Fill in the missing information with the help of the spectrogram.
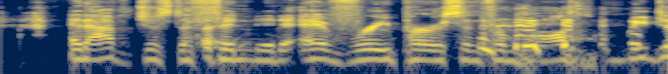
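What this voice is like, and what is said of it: Usual voice. Nothing is said of it.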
